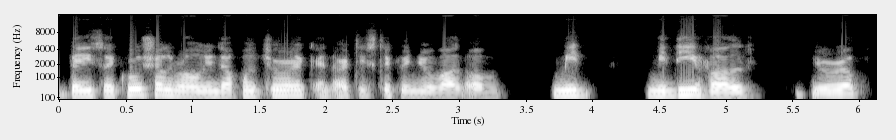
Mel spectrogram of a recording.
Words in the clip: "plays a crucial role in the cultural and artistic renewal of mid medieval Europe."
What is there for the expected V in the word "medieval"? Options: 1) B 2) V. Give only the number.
2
